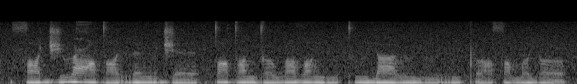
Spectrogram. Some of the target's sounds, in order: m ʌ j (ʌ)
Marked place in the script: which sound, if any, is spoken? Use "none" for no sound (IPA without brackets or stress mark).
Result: ʌ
